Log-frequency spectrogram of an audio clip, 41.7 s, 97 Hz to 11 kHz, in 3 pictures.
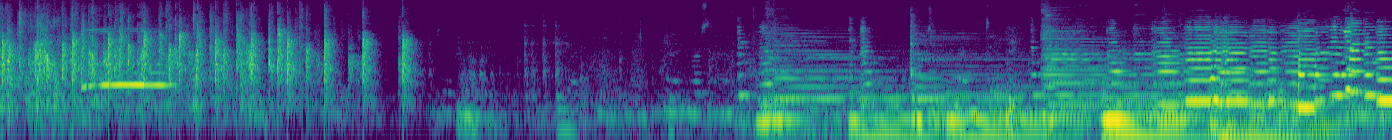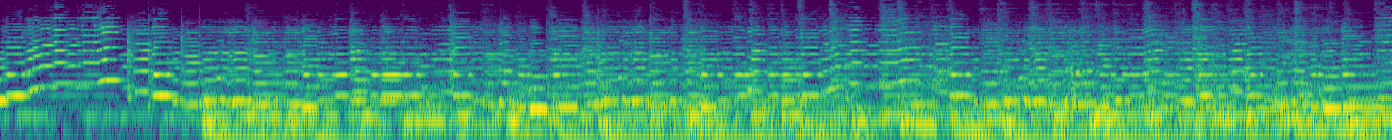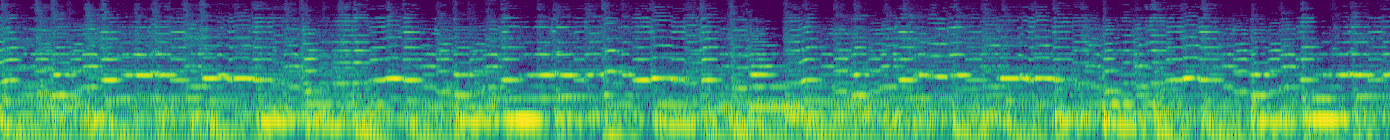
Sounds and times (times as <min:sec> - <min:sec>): Violin, fiddle: 0:07.3 - 0:41.7.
